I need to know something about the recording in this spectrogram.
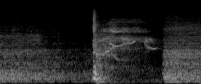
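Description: Sound effects from the anime episode's soundtrack: a soft hiss, then a sharp crack about a second in followed by a brief curling high whistle, and a low hum near the end.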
